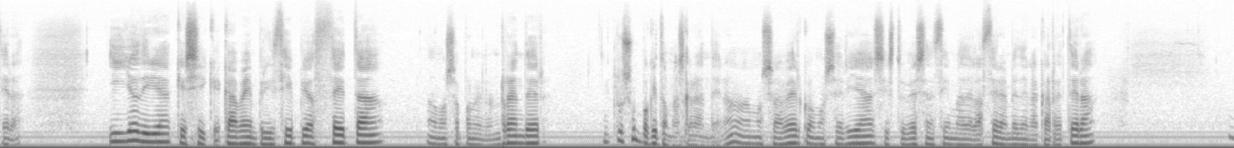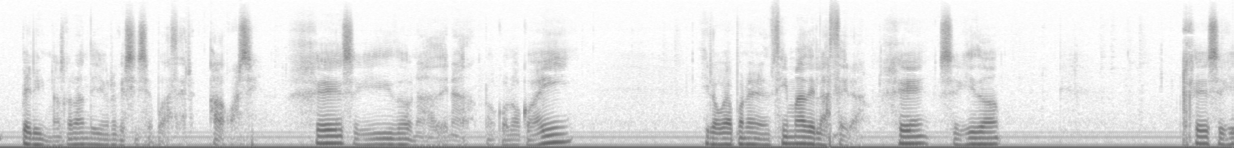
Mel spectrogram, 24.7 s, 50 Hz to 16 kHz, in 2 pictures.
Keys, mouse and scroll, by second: 1.2 KP_3, 3.1 z, 8.5 g, 12.9 s, 15.3 g, 18.7 middle click, 21.2 g.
